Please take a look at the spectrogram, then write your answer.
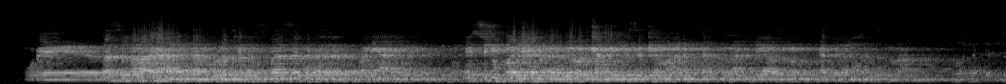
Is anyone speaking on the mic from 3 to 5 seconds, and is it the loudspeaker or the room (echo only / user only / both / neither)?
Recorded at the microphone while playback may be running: both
